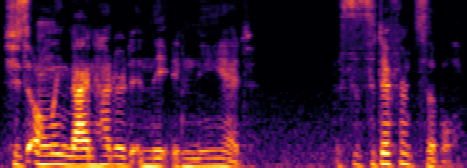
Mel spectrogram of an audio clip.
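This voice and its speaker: A man's voice: a little high, brisk, slight background noise, lightly acted. A man playing a dry-witted, guarded scholar of prophecies in an audio drama, speaking in short, natural replies. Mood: dry, hushed. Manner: terse, dry, clipped replies.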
